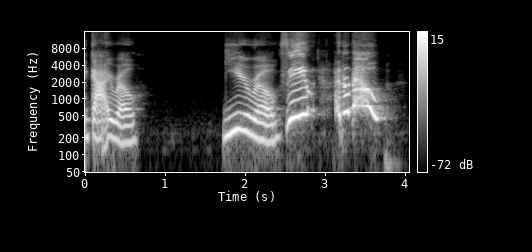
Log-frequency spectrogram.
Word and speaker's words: gyro: Gyro with a Y is the correct pronunciation.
